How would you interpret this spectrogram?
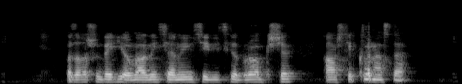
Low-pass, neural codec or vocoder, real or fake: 7.2 kHz; codec, 24 kHz, 0.9 kbps, WavTokenizer, medium music audio release; fake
